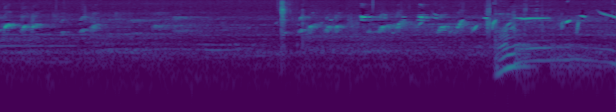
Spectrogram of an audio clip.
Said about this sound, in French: Les chardonnerets que vous possédez, vous les avez eus comment ?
